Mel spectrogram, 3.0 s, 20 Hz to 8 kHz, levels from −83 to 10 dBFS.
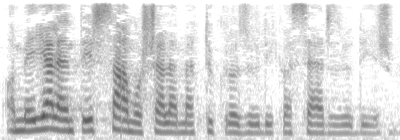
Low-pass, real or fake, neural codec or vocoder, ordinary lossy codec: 7.2 kHz; real; none; none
